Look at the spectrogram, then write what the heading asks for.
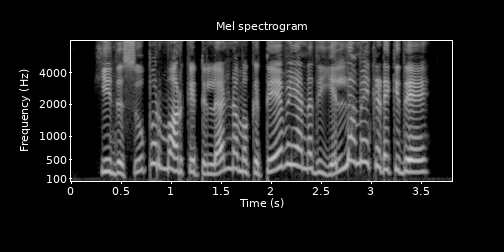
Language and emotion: Tamil, surprised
